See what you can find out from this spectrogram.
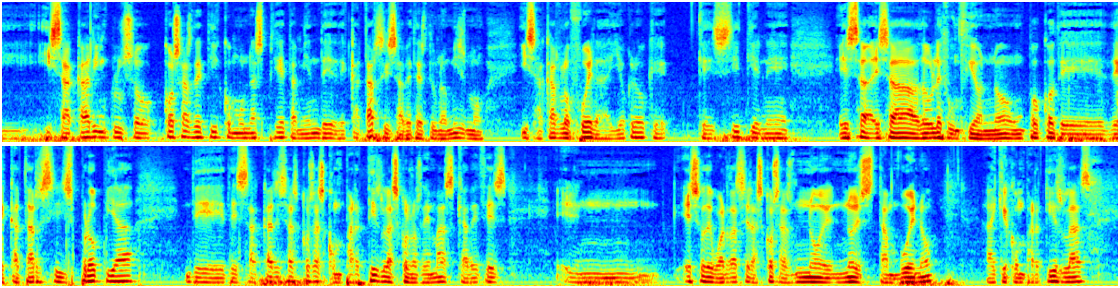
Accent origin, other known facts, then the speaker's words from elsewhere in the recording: Santa María del Páramo, Castile and León, Spain; now in Madrid, Spain; aunque vivo en Madrid hace muchos años, soy nacido en León, en un pueblo de León, en Santa María del Páramo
